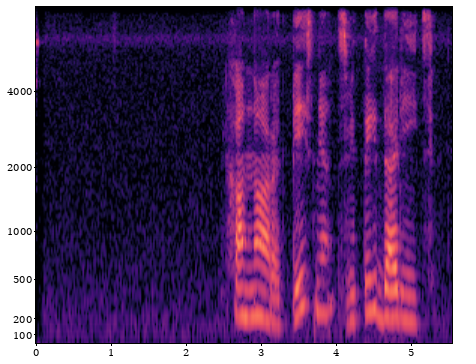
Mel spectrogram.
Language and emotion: Russian, neutral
